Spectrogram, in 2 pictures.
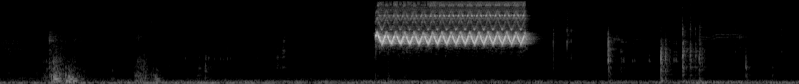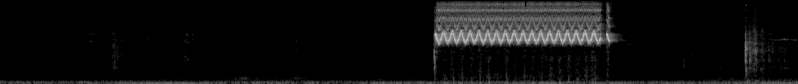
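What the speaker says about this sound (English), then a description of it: "It is a panic alarm." A personal panic alarm, rated 110 to 140 decibels, gives two piercing high-pitched blasts, each lasting about one and a half seconds, separated by quiet handling noises.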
